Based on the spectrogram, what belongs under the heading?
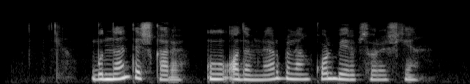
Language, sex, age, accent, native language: Uzbek, female, 18-24, Jizzax, Uzbek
